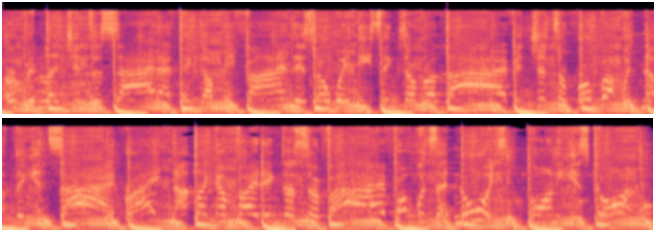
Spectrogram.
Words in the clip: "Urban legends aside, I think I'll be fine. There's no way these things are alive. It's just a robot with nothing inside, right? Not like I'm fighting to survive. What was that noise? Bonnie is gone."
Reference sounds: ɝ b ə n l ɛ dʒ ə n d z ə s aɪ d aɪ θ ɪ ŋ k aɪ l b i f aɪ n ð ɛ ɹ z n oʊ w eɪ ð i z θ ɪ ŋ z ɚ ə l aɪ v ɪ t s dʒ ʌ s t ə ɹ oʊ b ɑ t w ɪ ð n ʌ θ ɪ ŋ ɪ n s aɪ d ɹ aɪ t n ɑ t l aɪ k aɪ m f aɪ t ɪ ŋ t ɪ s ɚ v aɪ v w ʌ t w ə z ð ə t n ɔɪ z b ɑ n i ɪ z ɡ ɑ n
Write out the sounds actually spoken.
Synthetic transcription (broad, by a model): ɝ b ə n l ɛ dʒ ə n d z ə s aɪ d aɪ θ ɪ ŋ k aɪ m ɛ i f aɪ n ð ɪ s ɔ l w eɪ ð i z θ ɪ ŋ z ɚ ə l aɪ v ɪ t s dʒ ʌ s t ə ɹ oʊ b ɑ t w ɪ ð n ʌ θ ɪ ŋ ɪ n s aɪ d ɹ aɪ t n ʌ t l aɪ k aɪ m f aɪ t ɪ ŋ t ɪ s ɚ v aɪ v w ʌ t w ə z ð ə t n ɔɪ z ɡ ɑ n i ɪ z ɡ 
